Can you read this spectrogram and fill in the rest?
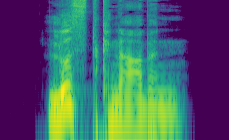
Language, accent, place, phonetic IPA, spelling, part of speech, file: German, Germany, Berlin, [ˈlʊstˌknaːbn̩], Lustknaben, noun, De-Lustknaben.ogg
- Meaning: 1. genitive singular of Lustknabe 2. dative singular of Lustknabe 3. accusative singular of Lustknabe 4. plural of Lustknabe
